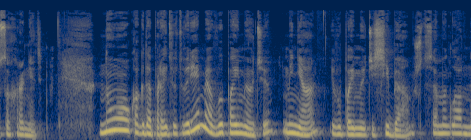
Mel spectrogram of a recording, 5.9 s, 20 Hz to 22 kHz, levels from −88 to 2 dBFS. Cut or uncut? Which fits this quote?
uncut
